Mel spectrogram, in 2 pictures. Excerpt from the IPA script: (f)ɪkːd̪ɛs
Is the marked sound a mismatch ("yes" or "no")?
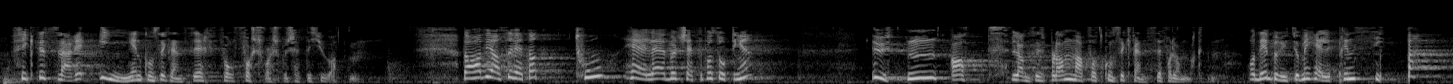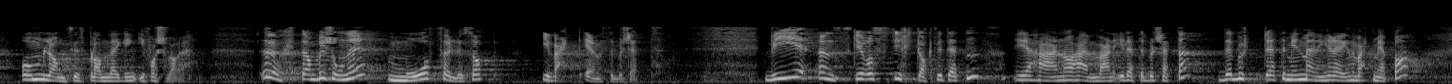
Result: no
